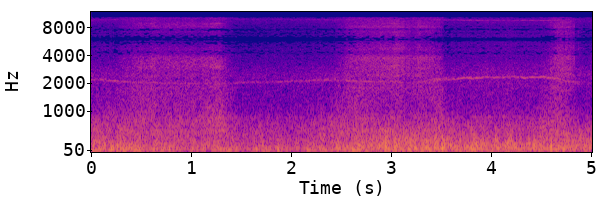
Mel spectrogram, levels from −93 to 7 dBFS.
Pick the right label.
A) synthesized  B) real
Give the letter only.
B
